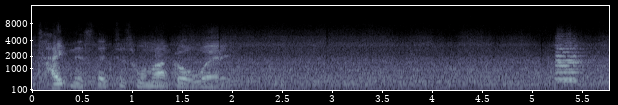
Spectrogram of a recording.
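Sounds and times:
speech: 0.1 - 2.2
car horn toot: 5.2 - 5.6.

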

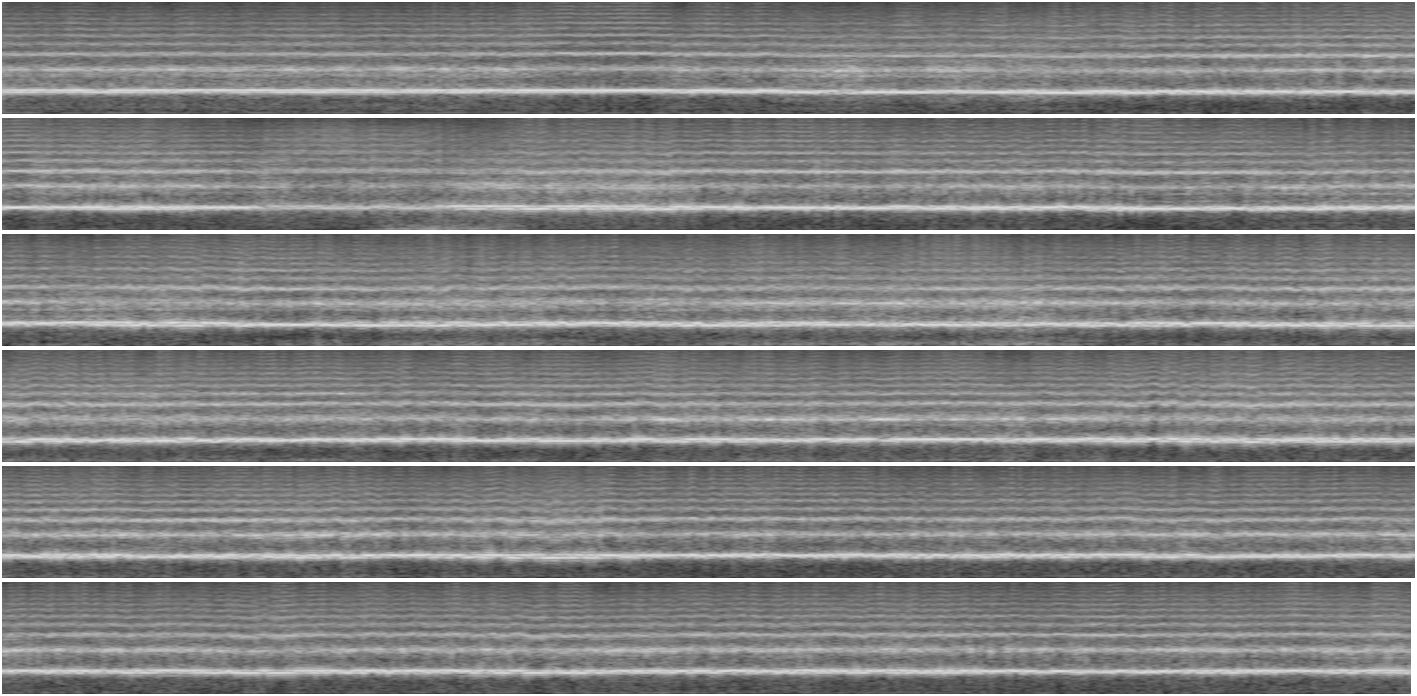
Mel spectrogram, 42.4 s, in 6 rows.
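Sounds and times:
railroad switch gas-jet flute tone: 0.0 - 42.3
faint rumble: 3.8 - 32.7
low thump: 8.9 - 10.0.

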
